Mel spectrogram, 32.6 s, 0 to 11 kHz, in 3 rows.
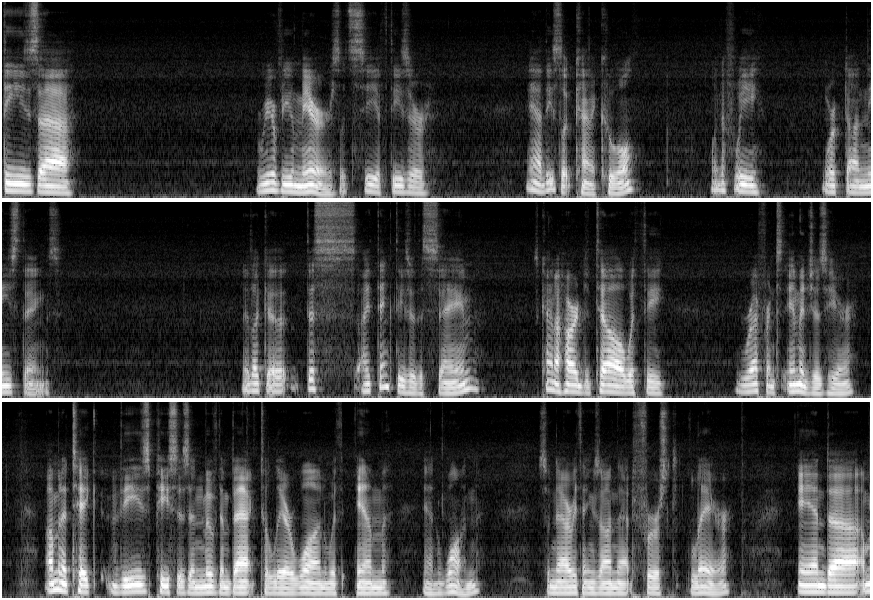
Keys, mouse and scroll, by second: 0.0 scroll up 4, 0.5 middle click, 1.1-1.5 scroll up 2, 1.6 middle click, 3.4 middle click, 4.1-4.4 scroll down 4, 4.5 middle click, 5.2-5.7 scroll up 2, 5.7 middle click, 6.2-6.6 scroll up 2, 8.0 scroll up 2, 8.4 middle click, 9.0 scroll up 2, 9.5 middle click, 10.0-11.1 scroll up 1, 11.1 scroll down 2, 11.9 middle click, 16.8-17.4 scroll up 1, 17.4-17.8 scroll down 1, 17.8 middle click, 22.8 click, 24.8 a, 26.2 m, 29.3 click, 30.1 a, 31.4 middle click, 32.3 shift+middle click.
